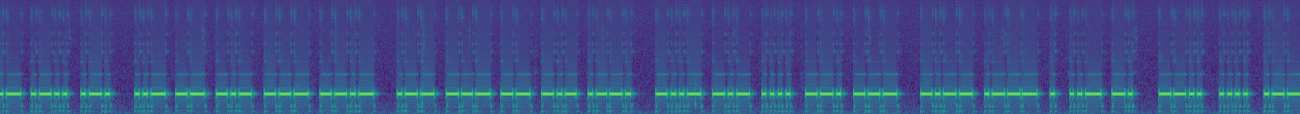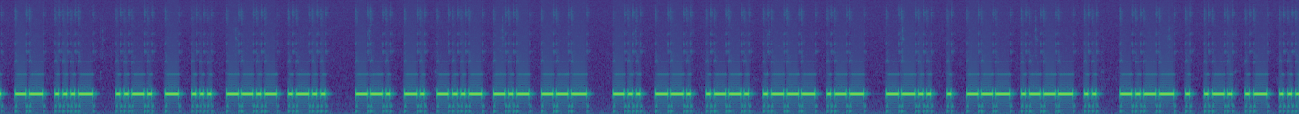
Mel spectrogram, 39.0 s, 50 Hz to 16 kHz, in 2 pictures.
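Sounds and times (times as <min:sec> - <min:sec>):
morse code beeps: 0:00.0 - 0:38.9.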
